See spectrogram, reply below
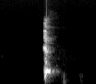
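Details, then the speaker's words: Man with chronic hiccups, speaking about losing his careers and social life: one abrupt voiced hiccup with a brief closing click. "I've retired twice now, and I looked at it as always something for me to do in my retirement years, and now that's taken away. So I can't walk on a set, let alone work on set, hiccuping like this."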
